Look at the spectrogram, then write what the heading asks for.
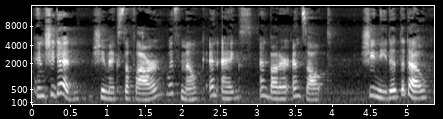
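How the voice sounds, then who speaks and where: A woman reading a picture book aloud as a teacher, with simple, deliberate phrasing and asides to young listeners. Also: on the high side, lively intonation, a little hiss or hum.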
